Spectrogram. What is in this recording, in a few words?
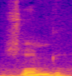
"sondo" spoon, Wamesa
